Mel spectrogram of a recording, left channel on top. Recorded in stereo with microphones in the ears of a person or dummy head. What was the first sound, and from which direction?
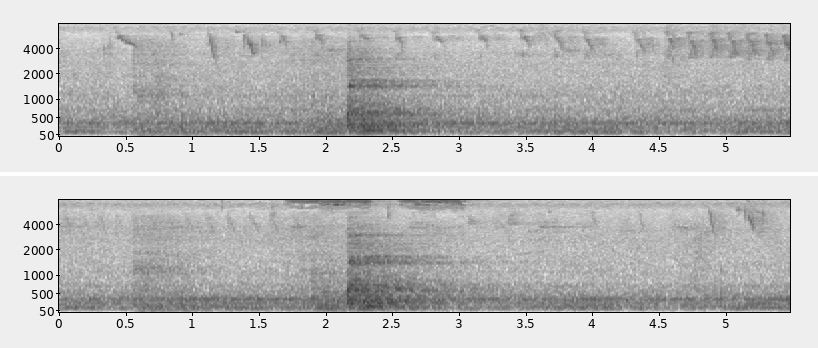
A drawer, 25° left (ahead or behind).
